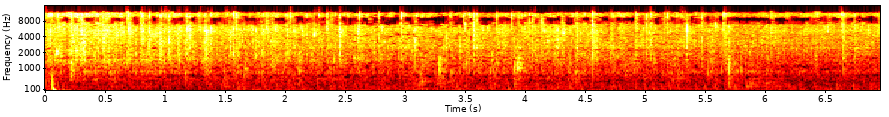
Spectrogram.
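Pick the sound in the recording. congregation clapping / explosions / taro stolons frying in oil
taro stolons frying in oil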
